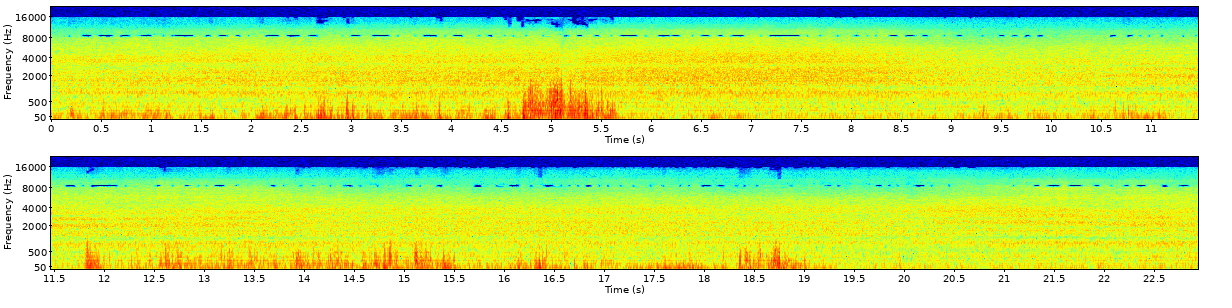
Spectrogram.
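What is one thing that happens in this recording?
Ocean waves crash and roar steadily onto the shore.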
